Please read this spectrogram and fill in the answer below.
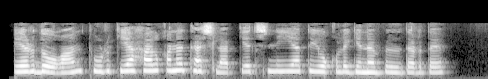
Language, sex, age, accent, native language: Uzbek, female, 18-24, Farg'ona, Uzbek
